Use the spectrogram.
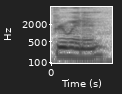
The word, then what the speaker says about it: Bruinen: 12 days from here to the ford of Bruinen, yeah, I said it right, where the road crosses the Loudwater that runs out of Rivendell.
